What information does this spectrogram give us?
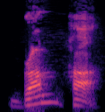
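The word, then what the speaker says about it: ब्रह्म: in some shiksha that if an h comes before an m in a word that it's actually pronounced the other way around this is an exception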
